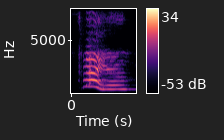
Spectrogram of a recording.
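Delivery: high, loud, sing-song smile; stretched, beaming call to smile; bright cheery call. Real, not acted. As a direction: throw the word out with a big grin. Sign-off urging viewers to smile.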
